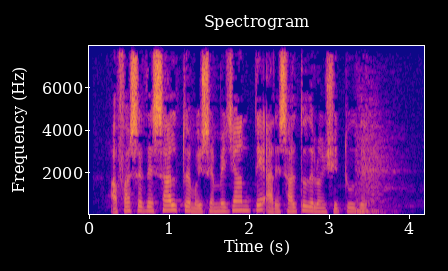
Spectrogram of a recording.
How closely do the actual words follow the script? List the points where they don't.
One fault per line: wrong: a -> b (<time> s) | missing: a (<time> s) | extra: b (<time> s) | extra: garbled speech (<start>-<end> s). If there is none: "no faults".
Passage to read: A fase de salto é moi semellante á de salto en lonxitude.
wrong: en -> de (2.7 s)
